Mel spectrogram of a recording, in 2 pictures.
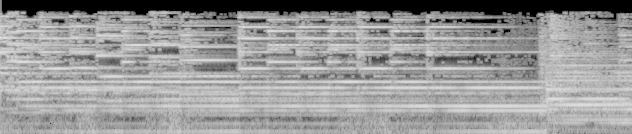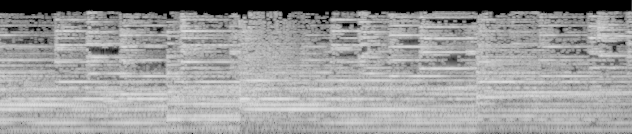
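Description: church bell being struck

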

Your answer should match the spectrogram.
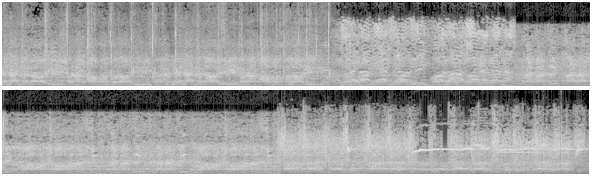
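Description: protest crowd chanting slogans

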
